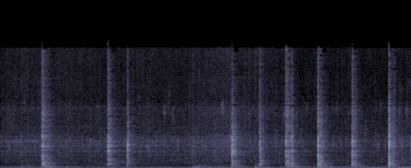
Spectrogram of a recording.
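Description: Sliced onions going into a hot pan for a chicken and shiitake mushroom dish, giving a steady sizzling fry with a series of sharp clatters and stirring knocks spaced through the clip.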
